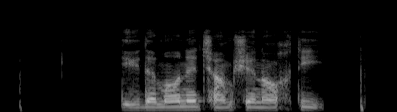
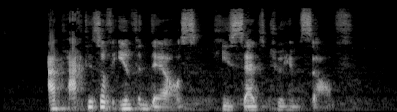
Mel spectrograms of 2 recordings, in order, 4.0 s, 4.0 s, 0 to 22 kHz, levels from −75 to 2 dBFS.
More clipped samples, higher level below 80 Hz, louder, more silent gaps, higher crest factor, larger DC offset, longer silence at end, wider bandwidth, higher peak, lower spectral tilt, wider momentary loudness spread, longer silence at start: neither; second, -66 dBFS vs -56 dBFS; second, -29 LUFS vs -21 LUFS; first, 3.25-3.59 s vs none; about the same, 20 dB vs 22 dB; neither; second, 0.35 s vs 0.5 s; second, 7.8 kHz vs 16 kHz; second, -12 dBFS vs 0 dBFS; first, -5.5 dB/octave vs -4 dB/octave; first, 21 LU vs 12 LU; first, 1.2 s vs 0.45 s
